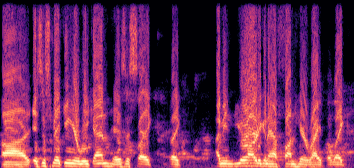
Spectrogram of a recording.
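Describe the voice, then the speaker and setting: A man's voice: medium pitch, steady tone, rough recording. A man casually interviewing two people waiting in line, upbeat and friendly. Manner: friendly, upbeat, asks quick questions.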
